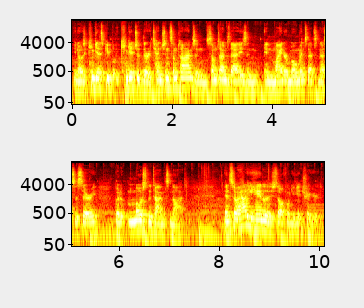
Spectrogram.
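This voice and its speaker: A loud, energetic man coaching on love and communication. His voice sits in an ordinary middle pitch, and he piles up fillers and restarts as he talks. He is heard a little away from the mic, with faint music underneath. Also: a little fast, far from the mic. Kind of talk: direct-to-camera advice talk.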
